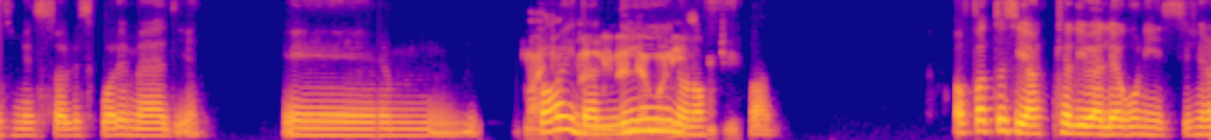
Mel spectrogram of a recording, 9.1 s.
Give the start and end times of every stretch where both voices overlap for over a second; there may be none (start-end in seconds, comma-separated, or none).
4.0-5.6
